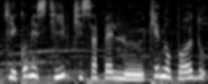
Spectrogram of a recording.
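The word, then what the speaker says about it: chénopode: Donc on a ramassé aussi une plante qui est comestible qui s'appelle kénopode ou chénopod puisque ça s'écrit ch et c'est en fait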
